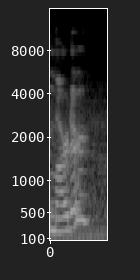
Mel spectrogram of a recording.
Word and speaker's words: martyr: I pronounced mater wrong. what do you mean you pronounced mater wrong? I thought, didn't. – Is that how you pronounce Is it martyr or mater? Martyr. – Uh, m A Y T. – Oh yeah, martyr.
